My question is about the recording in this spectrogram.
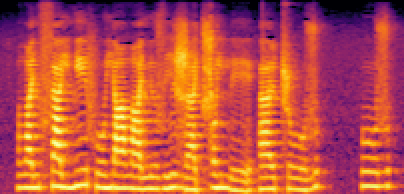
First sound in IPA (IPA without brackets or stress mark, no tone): ðˤ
